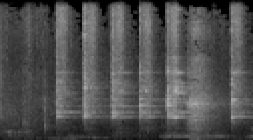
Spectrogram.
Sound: clinking brushing

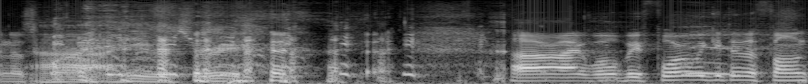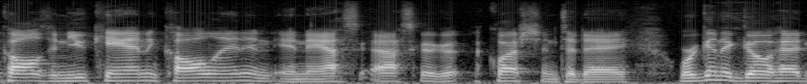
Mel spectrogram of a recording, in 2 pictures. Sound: laughing

